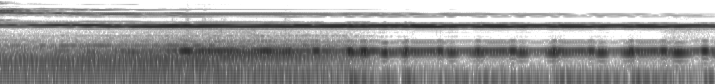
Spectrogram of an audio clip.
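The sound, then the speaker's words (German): A struck tuning fork rings with a pure, steady tone that holds evenly for several seconds, clear with no voices, a faint low rumble fading out partway through. “Schallwellen, die eine Stimmgabel erzeugt, wären zum Beispiel solche stehende Wellen.”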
